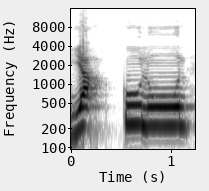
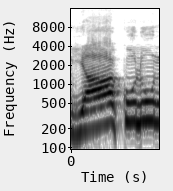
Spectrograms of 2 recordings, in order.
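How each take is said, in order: First: The first syllable closes with a glottal stop. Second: The first vowel is long, with no glottal stop. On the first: The speaker calls it right. "वहां पर भी हम हमजा साकिना को पढ़ते हैं" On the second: The speaker calls it wrong. "हम याकुलून नहीं पढ़ते हैं"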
